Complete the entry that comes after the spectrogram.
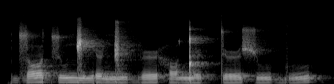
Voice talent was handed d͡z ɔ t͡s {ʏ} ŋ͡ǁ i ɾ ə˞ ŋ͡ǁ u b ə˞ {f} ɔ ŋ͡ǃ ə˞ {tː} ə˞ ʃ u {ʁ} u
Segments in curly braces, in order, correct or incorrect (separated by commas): incorrect, incorrect, correct, incorrect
